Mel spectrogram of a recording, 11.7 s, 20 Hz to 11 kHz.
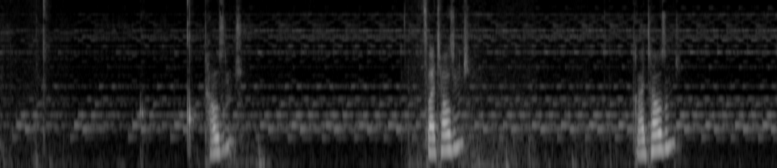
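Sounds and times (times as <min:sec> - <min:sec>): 
bright electronic mobile game season reward chimes: 0:00.0 - 0:11.6
speech: 0:03.1 - 0:03.8, 0:06.4 - 0:07.2, 0:09.6 - 0:10.2.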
